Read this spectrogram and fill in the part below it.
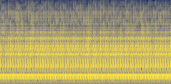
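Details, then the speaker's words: Tube radio receiver that stopped working after a failed restoration: a steady, even mains hum with a buzzy edge. This is the normal sound of the rectifier tube converting AC to DC. "that's changing AC to DC and we're hearing it. That's what that sounds like."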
